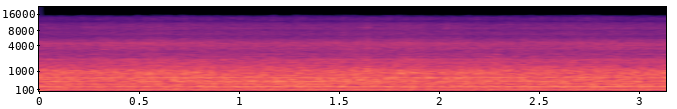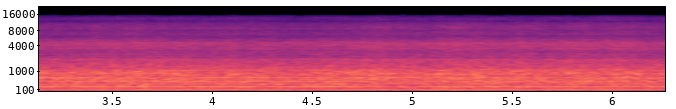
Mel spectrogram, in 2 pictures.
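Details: Craftsman push mower that ran too fast and vibrated, run with blade not yet fitted, right front wheel replaced and wheels tightened: smooth, even running with a steady hum, no surging or shaking. Normal running.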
